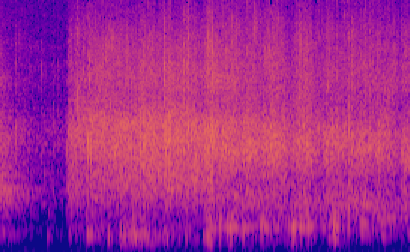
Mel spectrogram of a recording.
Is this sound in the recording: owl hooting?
no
